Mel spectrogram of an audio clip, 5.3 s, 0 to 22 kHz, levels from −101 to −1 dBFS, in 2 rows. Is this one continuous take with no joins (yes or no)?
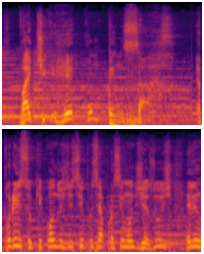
no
